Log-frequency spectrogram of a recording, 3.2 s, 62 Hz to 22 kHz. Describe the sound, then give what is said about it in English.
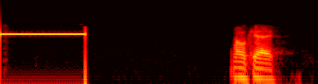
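A loud, steady electronic beep sounds on a phone line for almost a second, then cuts off abruptly; after a short silence, a voice speaks briefly. “It sounded like the emergency broadcast system warnings that we get at 2 o'clock in the morning on the television.”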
